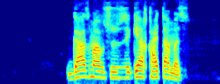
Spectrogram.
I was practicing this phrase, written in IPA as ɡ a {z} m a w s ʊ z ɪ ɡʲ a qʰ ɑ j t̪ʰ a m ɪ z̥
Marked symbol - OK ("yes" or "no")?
yes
